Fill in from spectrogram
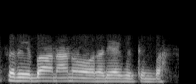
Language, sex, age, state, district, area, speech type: Kannada, male, 18-30, Karnataka, Bangalore Rural, urban, conversation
